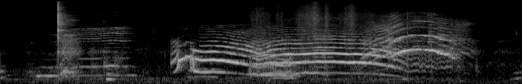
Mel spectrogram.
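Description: A newborn gives a short cry, then a long, strong wail with a clear, rising-and-falling pitch: an ordinary healthy cry in response to a brief heel-prick.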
